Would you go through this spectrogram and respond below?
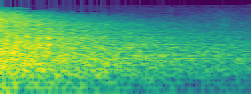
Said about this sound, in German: Ein Schuss!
